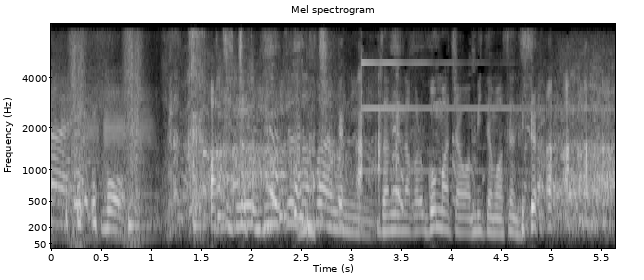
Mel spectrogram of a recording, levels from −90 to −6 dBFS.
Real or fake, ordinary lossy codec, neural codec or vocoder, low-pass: real; none; none; 7.2 kHz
